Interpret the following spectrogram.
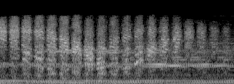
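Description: TV-serial dramatic reaction sound effect: a fast, even run of swishing noise strokes, about ten a second, over a low steady drone, dying away near the end.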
